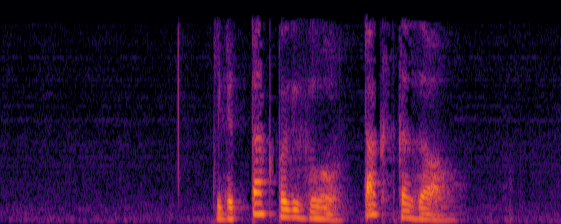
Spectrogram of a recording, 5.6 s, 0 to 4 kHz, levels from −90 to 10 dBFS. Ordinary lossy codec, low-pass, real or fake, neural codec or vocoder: AAC, 16 kbps; 3.6 kHz; fake; codec, 44.1 kHz, 2.6 kbps, SNAC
